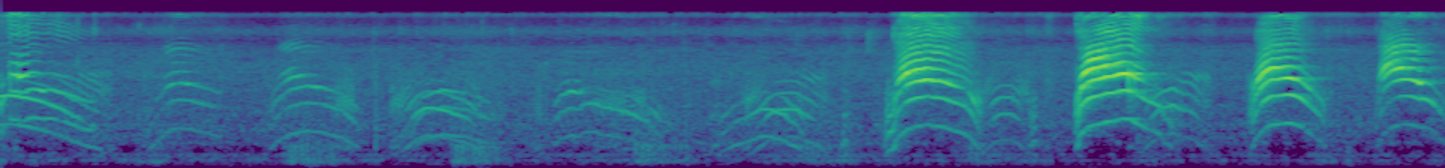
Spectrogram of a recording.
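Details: Kittens meowing in a run of arched, rising-then-falling cries, soft and thin at first, then several much louder, harmonic-rich meows near the end, about fifty per minute, with a faint low hum beneath.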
